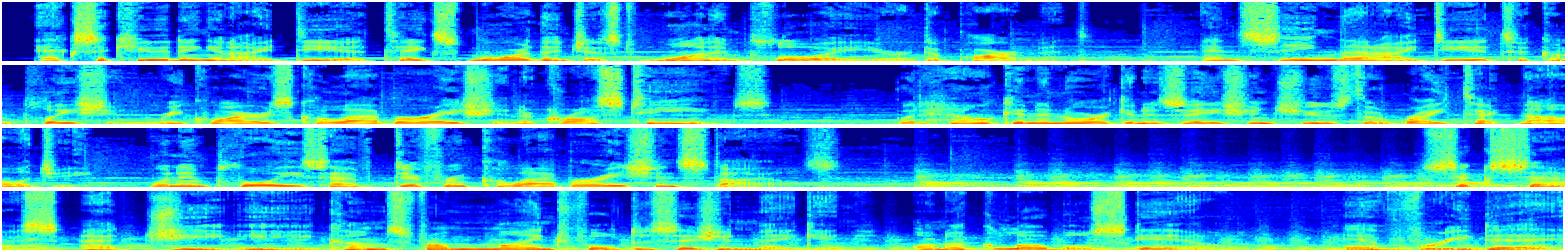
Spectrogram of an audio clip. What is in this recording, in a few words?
Corporate Narration Voice Over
